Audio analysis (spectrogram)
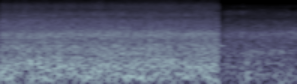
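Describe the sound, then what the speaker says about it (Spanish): A small stream of water falls beside stone steps at the Río Mundo springs near Riópar, a steady, loud broadband rush filling the scene, then dropping suddenly in level near the end. "qué chorrillo de agua cae"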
